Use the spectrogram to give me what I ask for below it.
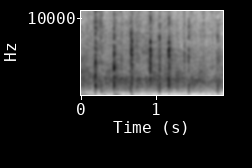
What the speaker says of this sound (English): We applaud you, Mike.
